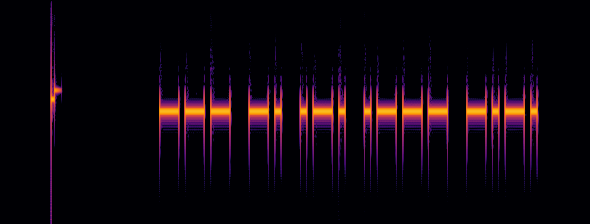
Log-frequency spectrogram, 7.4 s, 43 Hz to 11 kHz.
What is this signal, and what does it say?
Morse code, heard as a keyed tone, about 15 wpm, 700 Hz. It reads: ONRJC
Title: Code Groups - 5 Letters - 15wpm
